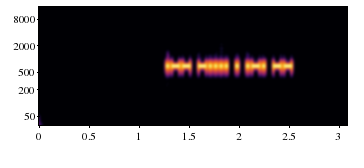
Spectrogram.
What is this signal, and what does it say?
Morse code, heard as a keyed tone, about 46 wpm, 700 Hz. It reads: W6ERM
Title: USA Call Signs - 5 Characters - 2x Character Spacing - 45wpm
